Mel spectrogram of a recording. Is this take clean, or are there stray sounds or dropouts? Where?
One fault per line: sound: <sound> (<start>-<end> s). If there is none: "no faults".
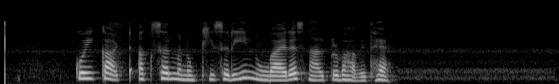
no faults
